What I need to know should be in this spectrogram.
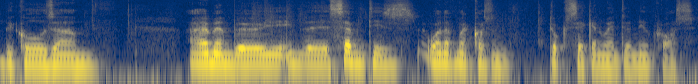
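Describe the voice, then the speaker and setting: A man's somewhat breathy, dark, mellow tone holds a moderate pace. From Jamaica, Clarendon. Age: 70s. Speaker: Windrush-generation migrant, former bus worker. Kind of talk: oral history interview. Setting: recorded interview in the evening. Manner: hesitant, repeats words.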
